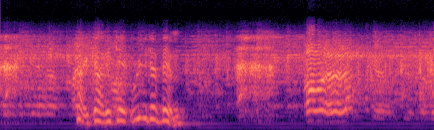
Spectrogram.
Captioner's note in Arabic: لهث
